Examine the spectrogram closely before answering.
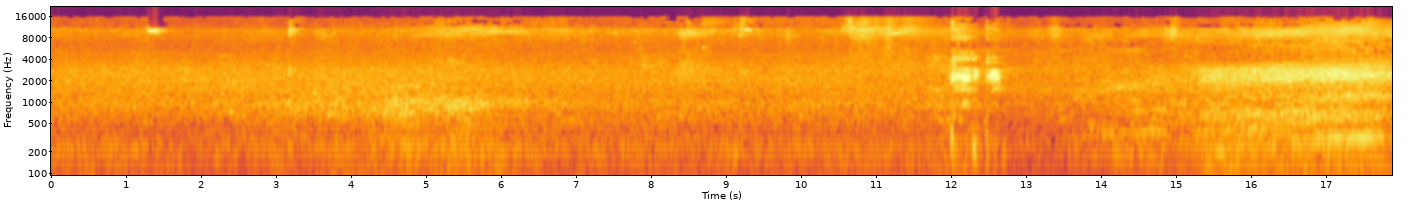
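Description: Cars drive past on a city street.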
